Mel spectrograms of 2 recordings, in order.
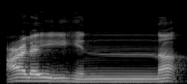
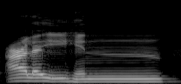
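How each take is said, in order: First: The final vowel ending is pronounced. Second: The final vowel ending is dropped. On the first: The reciter continues without stopping. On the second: The reciter stops on this word.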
